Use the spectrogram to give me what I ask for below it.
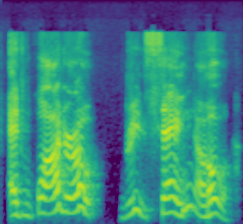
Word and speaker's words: Eduardo Briceño: I am so excited to have Eduardo Briceño on my podcast today.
